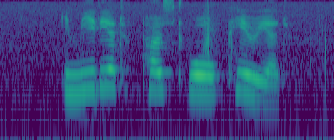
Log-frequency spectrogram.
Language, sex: English, female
